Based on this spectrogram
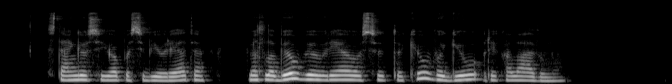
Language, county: Lithuanian, Klaipėda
